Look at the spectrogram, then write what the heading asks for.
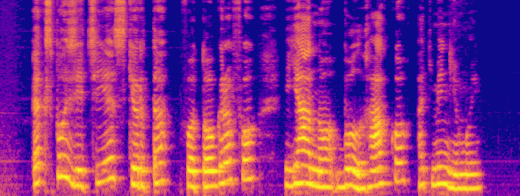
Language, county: Lithuanian, Klaipėda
